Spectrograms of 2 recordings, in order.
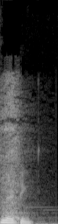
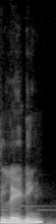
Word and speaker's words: leading: Second one is letting. Now, if you read it, it seems like leading, but in typography, it is spelled as letting.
